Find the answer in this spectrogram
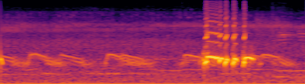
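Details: Local zebra dove singing in a deep, bass style: a single loud, clustered burst of rapid staccato coos after a run of fainter, evenly spaced arching notes from other doves in the background.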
